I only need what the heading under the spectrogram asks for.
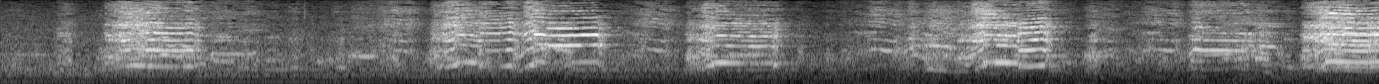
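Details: A crowded chicken coop full of loud birds, with continuous overlapping cackles and squawks rising and falling in repeated bursts about every second.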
